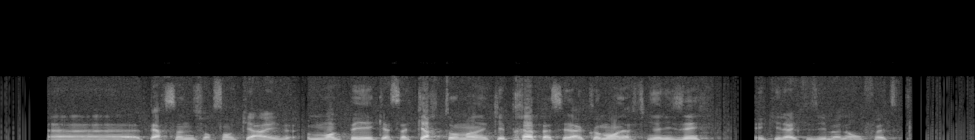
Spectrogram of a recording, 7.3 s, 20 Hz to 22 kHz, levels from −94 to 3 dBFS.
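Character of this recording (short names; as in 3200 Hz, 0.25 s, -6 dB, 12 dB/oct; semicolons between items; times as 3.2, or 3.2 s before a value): a quantiser's noise floor 8-bit, dither none; MP3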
